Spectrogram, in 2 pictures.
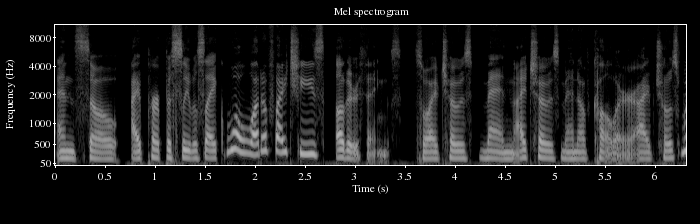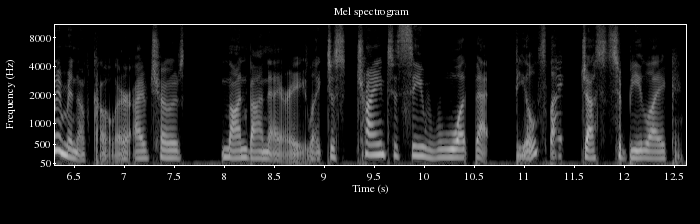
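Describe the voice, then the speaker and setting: Squeaky-voiced woman, animated chat. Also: normal speed, no echo, clean studio sound. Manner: animated, jumps high in pitch when quoting herself. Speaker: podcast guest. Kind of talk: casual chat.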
